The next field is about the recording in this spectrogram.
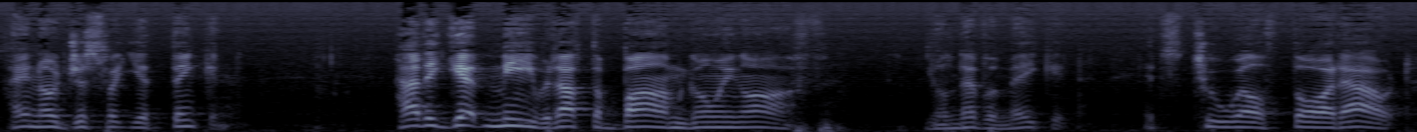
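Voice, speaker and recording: Male actor as escaped convict bomber, fairly high male voice, courteous, precise, quietly menacing, old-style radio crime drama. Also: moderate pace, close to an everyday voice. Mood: smug, cold. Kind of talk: radio detective drama acting.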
